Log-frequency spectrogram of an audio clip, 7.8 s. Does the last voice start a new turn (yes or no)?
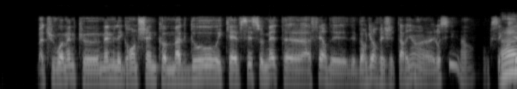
yes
